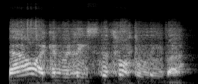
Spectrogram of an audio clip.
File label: tutorial dialogue, english; War Thunder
